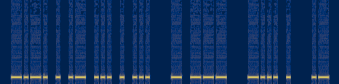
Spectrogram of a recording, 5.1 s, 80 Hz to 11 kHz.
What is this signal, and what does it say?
Morse code, heard as a keyed tone, about 25 wpm, 1000 Hz. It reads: CEASES TO BE A
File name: qotdfiles / 25wpm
